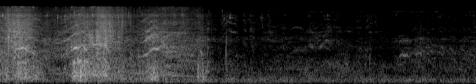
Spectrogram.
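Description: Radio-controlled monster truck's motors whining in three short throttle bursts, the pitch sweeping up and down with each one.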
